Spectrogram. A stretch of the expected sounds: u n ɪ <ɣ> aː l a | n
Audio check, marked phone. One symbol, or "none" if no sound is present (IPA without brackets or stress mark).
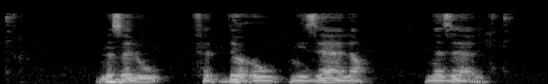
z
